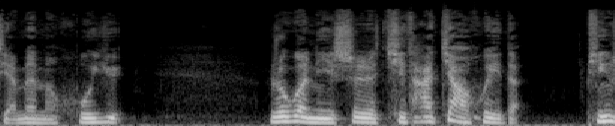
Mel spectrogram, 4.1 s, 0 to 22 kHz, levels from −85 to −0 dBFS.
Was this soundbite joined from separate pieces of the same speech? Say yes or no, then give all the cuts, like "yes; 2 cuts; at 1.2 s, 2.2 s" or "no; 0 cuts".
no; 0 cuts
